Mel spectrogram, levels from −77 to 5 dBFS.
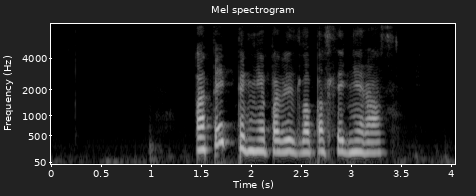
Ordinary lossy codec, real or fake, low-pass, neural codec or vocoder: none; fake; none; codec, 16 kHz, 4 kbps, FreqCodec, smaller model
